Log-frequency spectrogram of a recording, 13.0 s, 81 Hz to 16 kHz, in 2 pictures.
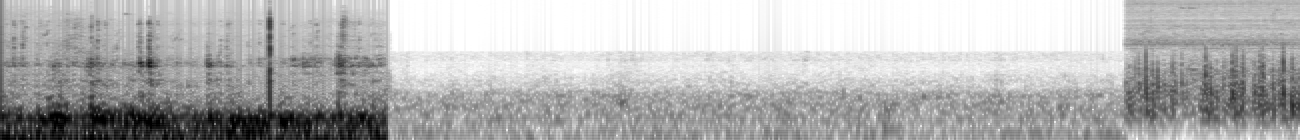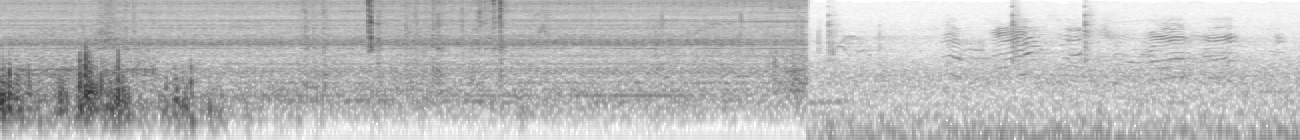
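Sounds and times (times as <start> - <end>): wind hiss: 5.6 - 10.6
quiet outdoor ambience: 5.6 - 13.0.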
